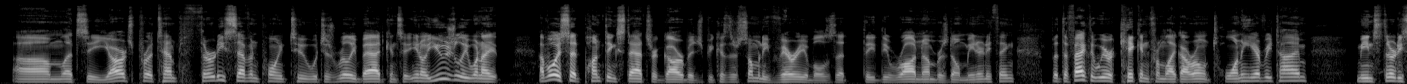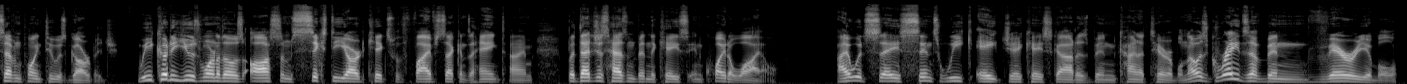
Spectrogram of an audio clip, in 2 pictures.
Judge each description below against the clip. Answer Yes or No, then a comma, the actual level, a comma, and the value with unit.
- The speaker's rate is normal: No, fast, 215 wpm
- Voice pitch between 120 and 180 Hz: Yes, low, 135 Hz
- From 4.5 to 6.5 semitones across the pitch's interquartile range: Yes, average, 4.8 semitones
